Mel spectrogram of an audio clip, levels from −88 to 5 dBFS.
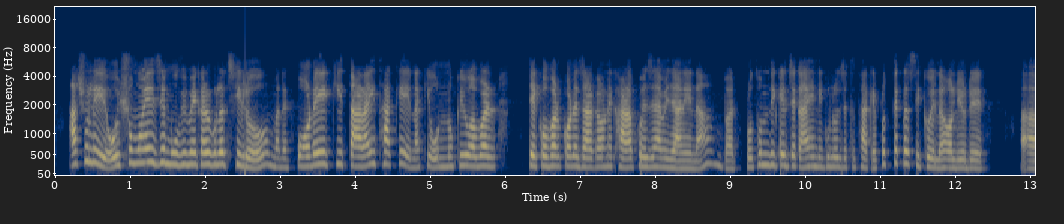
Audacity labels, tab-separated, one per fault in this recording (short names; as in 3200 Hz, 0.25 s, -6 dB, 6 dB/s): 2.520000	2.530000	gap 11 ms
